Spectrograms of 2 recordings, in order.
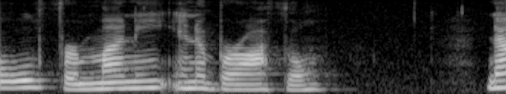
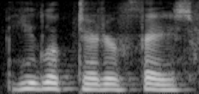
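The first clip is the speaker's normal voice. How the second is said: usual speaking voice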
